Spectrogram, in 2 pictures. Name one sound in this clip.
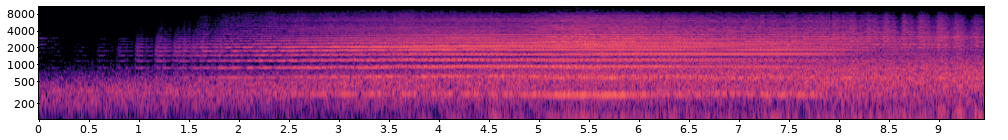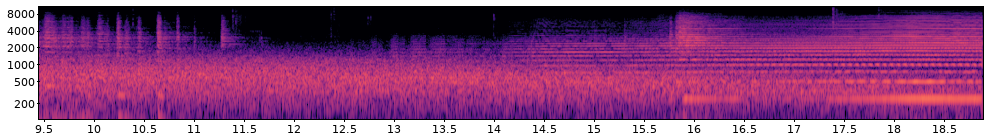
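A fiddle plays a lively tune through loud speakers outdoors.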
